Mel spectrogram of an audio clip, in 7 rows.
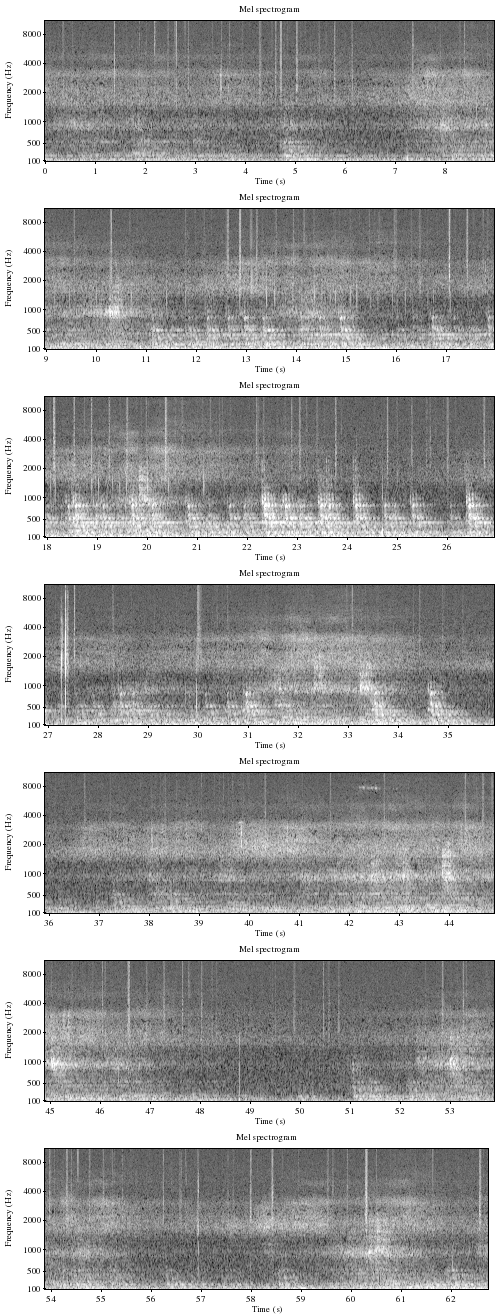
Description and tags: GGB suspender SE12SW
Contact mic recording of the Golden Gate Bridge in San Francisco, CA, USA at southeast suspender cluster #12. Recorded December 18, 2008 using a Sony PCM-D50 recorder with hand-held Fishman V100 piezo pickup and violin bridge.
cable, sample, Golden-Gate-Bridge, V100, contact-microphone, wikiGong, sony-pcm-d50, piezo, Fishman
